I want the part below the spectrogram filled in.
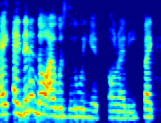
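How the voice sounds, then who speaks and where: A woman's voice: medium pitch, lively intonation, brisk, a bit bright, no room sound. A young woman with a Filipino accent co-hosting a casual podcast chat, talking frankly, laughing often and restarting mid-sentence. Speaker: podcast co-host.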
